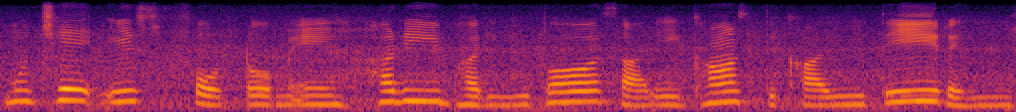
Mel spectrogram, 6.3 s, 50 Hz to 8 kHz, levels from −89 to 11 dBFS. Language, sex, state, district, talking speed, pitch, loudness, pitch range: Hindi, female, Madhya Pradesh, Katni, 115 wpm, 190 Hz, -17 LUFS, 180-245 Hz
